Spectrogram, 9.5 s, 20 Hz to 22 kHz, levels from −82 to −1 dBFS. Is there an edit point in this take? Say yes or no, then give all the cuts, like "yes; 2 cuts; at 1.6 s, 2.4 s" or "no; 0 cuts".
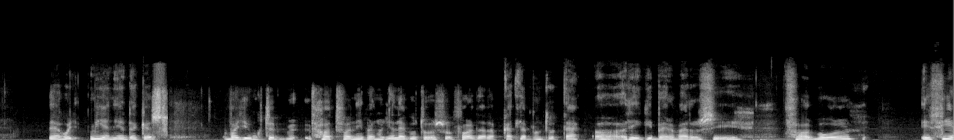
yes; 4 cuts; at 1.7 s, 3.1 s, 3.7 s, 5.8 s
